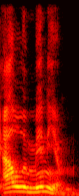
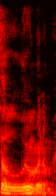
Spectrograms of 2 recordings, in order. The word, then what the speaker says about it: aluminium: Like, Kelly, you like how the Brits say, oh yeah, they say aluminium, right? And you just go, you put an extra I in there or something? Like, you're putting extra letters in there. That's aluminum.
